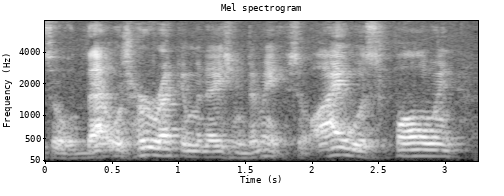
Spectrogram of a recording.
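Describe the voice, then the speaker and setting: Noticeable background noise and audible room echo fill the clip. The speaker is a man. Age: 70s. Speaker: landowner addressing county commissioners. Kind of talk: public comment at county meeting.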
